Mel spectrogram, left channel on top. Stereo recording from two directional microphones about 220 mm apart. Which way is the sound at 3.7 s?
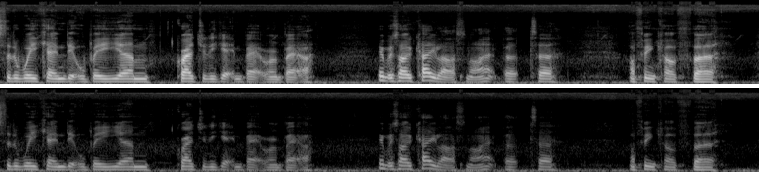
15° left (ahead or behind).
